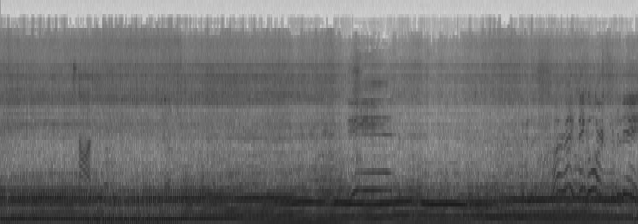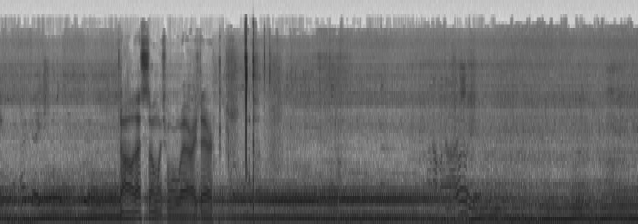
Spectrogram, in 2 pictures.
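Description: An off-road vehicle's engine rumbles steadily and revs up and down.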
